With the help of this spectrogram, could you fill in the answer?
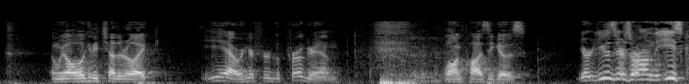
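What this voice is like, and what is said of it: Usual voice. Nothing is said of it.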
